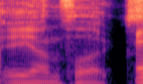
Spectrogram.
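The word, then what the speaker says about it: Æon Flux: Is it Xeon Flux? Is that how you say it? – Aeon Flux.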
